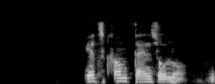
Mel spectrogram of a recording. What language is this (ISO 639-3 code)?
deu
